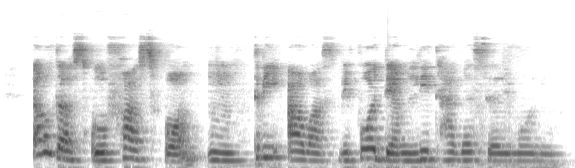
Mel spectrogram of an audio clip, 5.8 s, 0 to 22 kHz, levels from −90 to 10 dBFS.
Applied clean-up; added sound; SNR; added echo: none; none; none; reverberation time 0.3 s.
